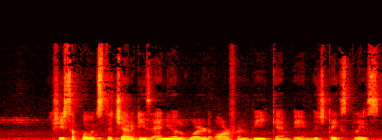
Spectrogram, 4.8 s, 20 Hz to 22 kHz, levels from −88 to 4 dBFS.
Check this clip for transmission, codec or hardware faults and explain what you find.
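No transmission, codec or hardware faults can be heard.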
